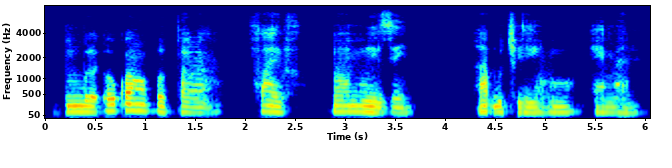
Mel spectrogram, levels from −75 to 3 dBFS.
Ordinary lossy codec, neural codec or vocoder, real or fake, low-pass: none; codec, 44.1 kHz, 2.6 kbps, DAC; fake; 7.2 kHz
